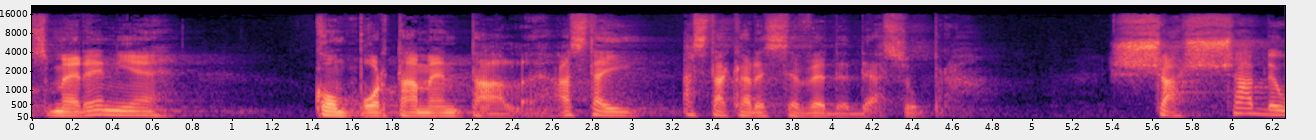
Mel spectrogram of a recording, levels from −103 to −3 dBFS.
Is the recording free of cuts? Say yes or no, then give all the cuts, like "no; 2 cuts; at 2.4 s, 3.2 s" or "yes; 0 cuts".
yes; 0 cuts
